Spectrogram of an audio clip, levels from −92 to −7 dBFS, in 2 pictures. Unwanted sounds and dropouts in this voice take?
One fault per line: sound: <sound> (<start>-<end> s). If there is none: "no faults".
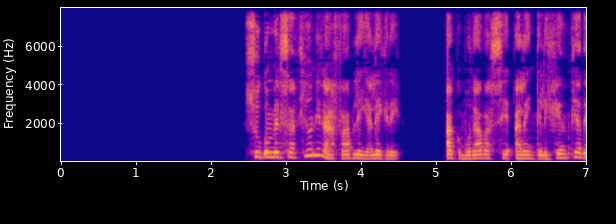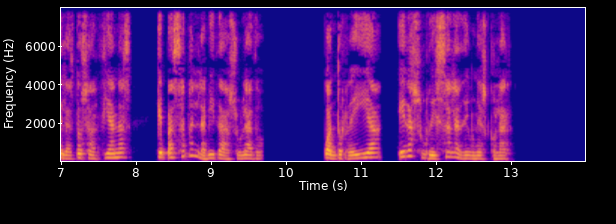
no faults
